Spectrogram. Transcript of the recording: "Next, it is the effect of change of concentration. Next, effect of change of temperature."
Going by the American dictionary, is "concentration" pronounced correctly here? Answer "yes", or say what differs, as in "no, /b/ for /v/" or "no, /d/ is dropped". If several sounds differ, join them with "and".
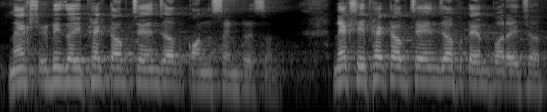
no, /s/ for /ʃ/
